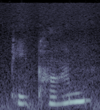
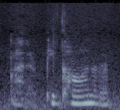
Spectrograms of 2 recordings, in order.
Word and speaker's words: pecan: syllable it'll either be pecan or pecan and then pecan pecan and then for those who put the stress on the first syllable died pecan pecan pecan it's a little bit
